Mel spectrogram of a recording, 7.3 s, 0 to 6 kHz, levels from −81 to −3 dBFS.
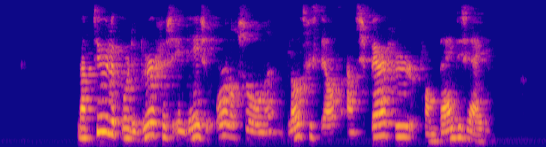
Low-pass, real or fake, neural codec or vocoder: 5.4 kHz; real; none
